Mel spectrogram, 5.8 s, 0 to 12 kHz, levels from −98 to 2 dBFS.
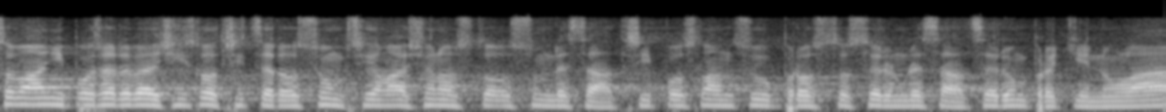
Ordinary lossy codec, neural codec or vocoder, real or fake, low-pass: Opus, 64 kbps; none; real; 7.2 kHz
